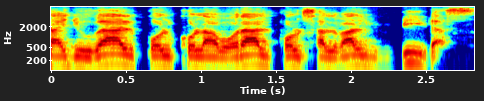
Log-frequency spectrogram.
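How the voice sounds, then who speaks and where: The sound is dry and close with no echo as a man speaks at a very slow pace. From Dominican Republic, San Pedro de Macorís. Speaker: paramedic instructor. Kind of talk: interview storytelling. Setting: studio.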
